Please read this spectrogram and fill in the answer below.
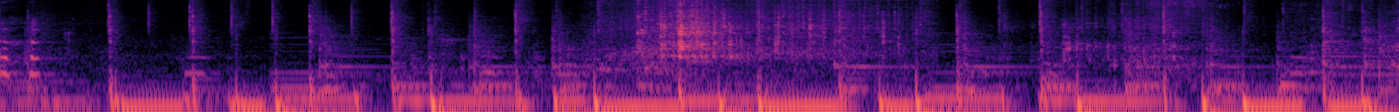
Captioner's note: slow jazz music; Takis rattling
